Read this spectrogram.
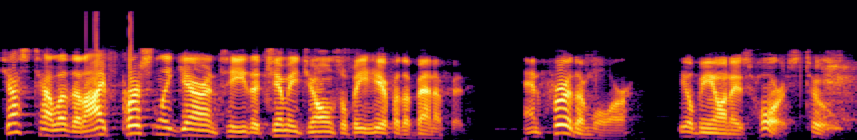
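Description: An actor playing a brash, boastful but soft-hearted male investigator in 1940s radio comedy-drama style. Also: mid-range voice, fast talker, natural voice. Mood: earnest. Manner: brash, animated, self-important. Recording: dull old-time radio recording.

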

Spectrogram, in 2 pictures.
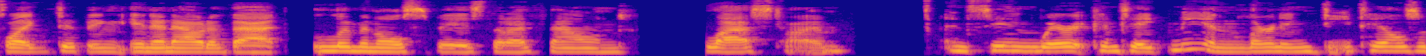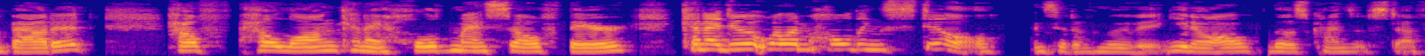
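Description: A woman's voice: on the low side, no room sound. A woman playing a tabletop game, chatting casually as she thinks aloud about her character, on a slightly muffled microphone.

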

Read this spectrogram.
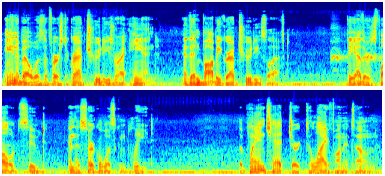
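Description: A man with a gravelly voice narrating a scripted horror story in an ominous, deliberate manner. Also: a bass voice, lively intonation, a bit bright, slight background noise. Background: prominent music.

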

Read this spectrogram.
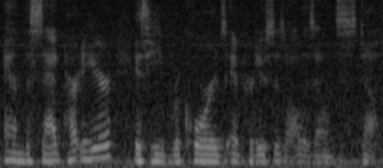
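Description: A man's voice: medium pitch, slow pace, darkish tone, slight background noise, rough recording. A man co-hosting a casual album review chat, laid-back and hesitant with lots of filler sounds, delivering blunt, dry verdicts. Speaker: music review co-host.

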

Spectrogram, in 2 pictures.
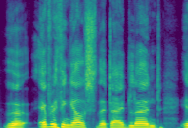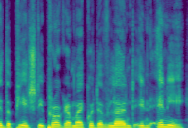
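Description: An elderly man from Egypt and Greece, an academic guest reflecting on his life in a halting, deliberate way with many pauses. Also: on the high side, mellow, dry recording, studio quality. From Egypt and Greece, of Greek parents. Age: late 70s or older. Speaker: interview guest, economics academic. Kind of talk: reflective autobiographical interview talk.

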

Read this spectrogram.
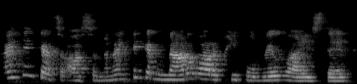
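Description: A woman's voice: medium pitch, big pitch swings, fairly quick, sharp tone. A chatty, teasing woman hosting a casual podcast conversation over a video call from an echoey room. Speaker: podcast host. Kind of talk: casual chat, interviewing. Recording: roomy echo on voice.

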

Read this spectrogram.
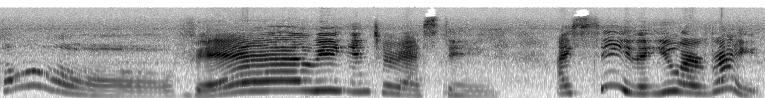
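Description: A woman voicing an excitable, gullible, greedy male tree-climbing creature in a storybook tale, dramatic and drawing out words. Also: high-pitched, a little hiss or hum, heavily acted, poor audio. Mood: slow, bemused. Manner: dramatic, exclaiming, drawn-out words.

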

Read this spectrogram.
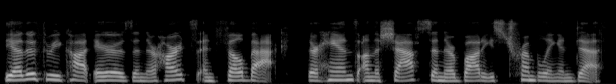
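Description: Clear, low-pitched woman reading a story. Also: fairly even intonation, moderate pace, fairly bright tone, no echo. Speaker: podcast host. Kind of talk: story retelling and reading aloud from a book.

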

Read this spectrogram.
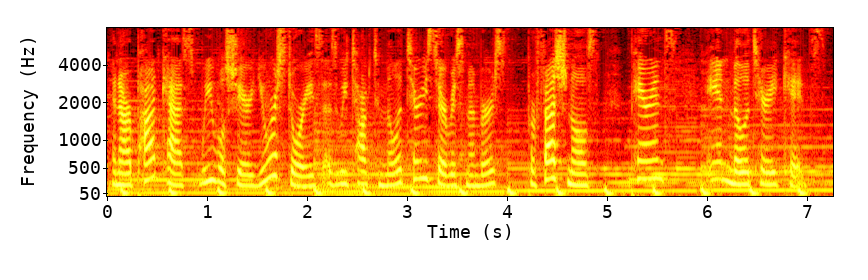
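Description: A woman's voice: medium pitch, expressive, moderate pace. A woman hosting a podcast, reading a scripted introduction. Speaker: podcast host. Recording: music behind the voice. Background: music.

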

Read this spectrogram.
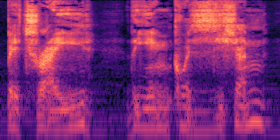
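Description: A man voicing a scarred, corrupted older inquisitor in an audiobook, with a hissing, gravelly voice and a slow, grandiose, scornful delivery. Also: medium pitch, pushed and bright, soft background music, exaggerated voice. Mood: scornful, proud.

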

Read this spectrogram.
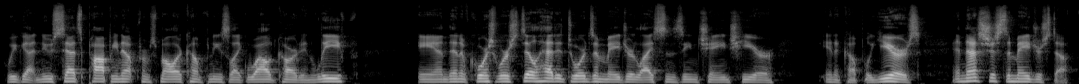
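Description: A man's voice: mid-range voice, a bit bright. A man hosting his own podcast in casual solo talk, chatty and enthusiastic, getting sick and losing his voice. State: coming down with a cold. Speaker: podcast host.

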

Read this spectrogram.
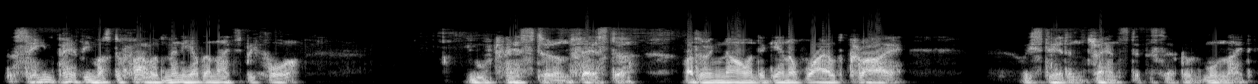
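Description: An actor playing a grave, intense adventurer in a 1940s radio horror drama, telling his tale in measured, ornate, dramatic phrases. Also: low-pitched, a little hiss or hum. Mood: entranced. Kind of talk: 1940s radio drama acting, first-person narration. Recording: muffled old 1940s radio recording.

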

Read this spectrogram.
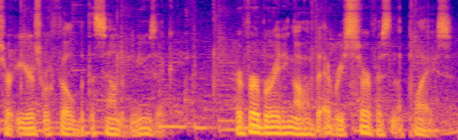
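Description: A man reading scripted narration for a radio play as its storyteller. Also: sits low. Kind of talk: scripted audio drama narration. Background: music bed.

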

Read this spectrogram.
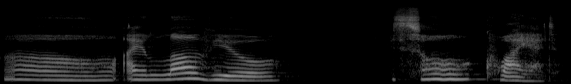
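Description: An actress in a radio play playing a weary, sharp-tongued young wife and mother. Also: medium pitch, drawn-out words. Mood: tired, tender. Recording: long hall reverb.

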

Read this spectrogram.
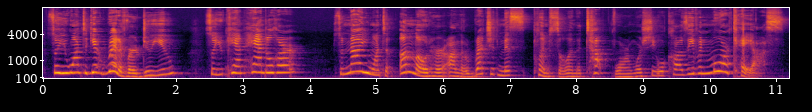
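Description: A woman voicing a huge, bullying headmistress who shouts, barks and sneers at everyone. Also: high-pitched, very animated, measured pace, pitched above the performer's own voice. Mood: blustering. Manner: shouting, barking, scornful.

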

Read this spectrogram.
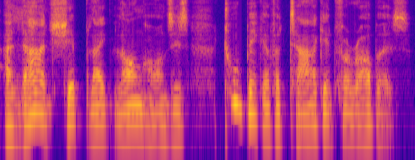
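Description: A man voicing a formal, commanding mistress of a mansion, from Jamaica, who speaks primly and briskly. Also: on the low side, big pitch swings, slightly rough, dry recording, clean studio sound, heavily acted. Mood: proper.

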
